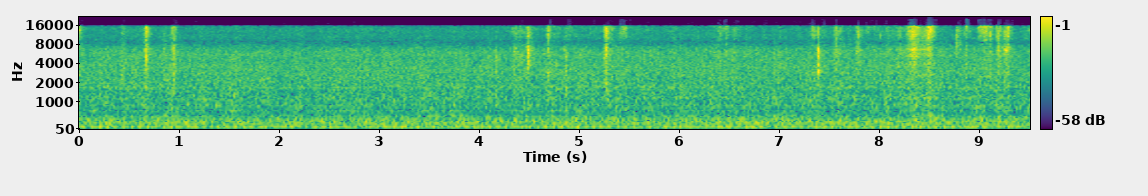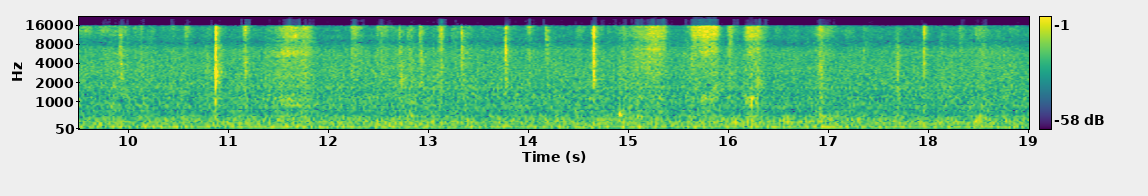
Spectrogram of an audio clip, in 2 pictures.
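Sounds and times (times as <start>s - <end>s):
steady low hum: 0.0s - 19.0s
eating clicks and smacks: 12.2s - 14.9s.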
